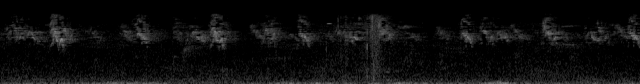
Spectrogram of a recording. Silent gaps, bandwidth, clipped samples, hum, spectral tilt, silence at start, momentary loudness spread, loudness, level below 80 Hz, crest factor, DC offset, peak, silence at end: none; 11.5 kHz; under 0.1%; none; -0.5 dB/octave; 0 s; 12 LU; -40 LUFS; -52 dBFS; 20 dB; under 0.1%; -22 dBFS; 0 s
